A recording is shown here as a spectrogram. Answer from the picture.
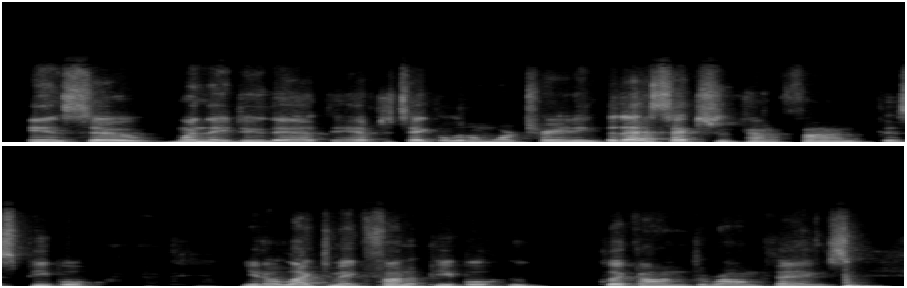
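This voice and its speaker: Over a quiet background, a man with a plain, everyday voice speaks at a fairly low pitch and a fairly quick pace. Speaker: IT services presenter. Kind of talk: webinar presentation. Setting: video call.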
